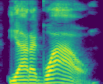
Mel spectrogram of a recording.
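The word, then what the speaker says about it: Xaraguá: The fourth kingdom was known as Yaraguao. Okay, it's spelled Xaragau.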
